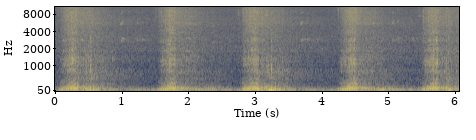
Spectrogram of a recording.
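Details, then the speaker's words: Mercedes-AMG C63S (W205) M177 4.0L BiTurbo V8 after rebuild: five sharp throttle blips about every 1.3 seconds, each with a rough, hollow roar at the rear. Diagnostic shows an exhaust flap fault code, timing good. Faulty exhaust flap. "I ran a diagnostic, we've got a fault code, but it's for the exhaust flap, so timing looks good. But actually if you rev the car, you can hear that exhaust flap at the back there."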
